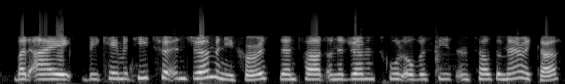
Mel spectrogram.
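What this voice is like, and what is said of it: Non-native English accent. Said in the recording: “as you might hear on my accent, not Native American”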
